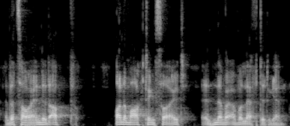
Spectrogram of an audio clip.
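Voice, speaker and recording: A man's voice: fairly low pitch, fairly even intonation, fast talker, creaky, darkish tone. A man with a German accent, a podcast guest who talks frankly and tells stories about his career in a casual interview. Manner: frank, storytelling, laughs often. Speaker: podcast guest, marketing executive.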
